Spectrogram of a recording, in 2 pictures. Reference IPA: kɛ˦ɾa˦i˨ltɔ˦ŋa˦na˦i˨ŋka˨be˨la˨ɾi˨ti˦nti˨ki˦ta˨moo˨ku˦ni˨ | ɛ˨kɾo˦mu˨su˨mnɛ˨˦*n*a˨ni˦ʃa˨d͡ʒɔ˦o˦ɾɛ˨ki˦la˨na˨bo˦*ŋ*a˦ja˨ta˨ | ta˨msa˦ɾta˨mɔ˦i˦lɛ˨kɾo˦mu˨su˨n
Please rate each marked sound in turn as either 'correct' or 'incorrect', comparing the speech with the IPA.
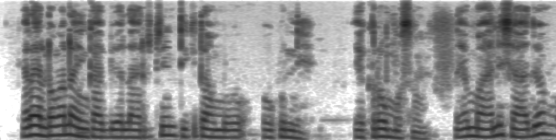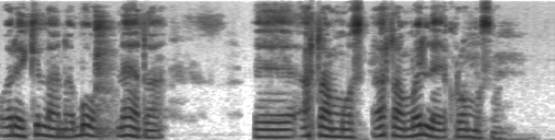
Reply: incorrect, incorrect

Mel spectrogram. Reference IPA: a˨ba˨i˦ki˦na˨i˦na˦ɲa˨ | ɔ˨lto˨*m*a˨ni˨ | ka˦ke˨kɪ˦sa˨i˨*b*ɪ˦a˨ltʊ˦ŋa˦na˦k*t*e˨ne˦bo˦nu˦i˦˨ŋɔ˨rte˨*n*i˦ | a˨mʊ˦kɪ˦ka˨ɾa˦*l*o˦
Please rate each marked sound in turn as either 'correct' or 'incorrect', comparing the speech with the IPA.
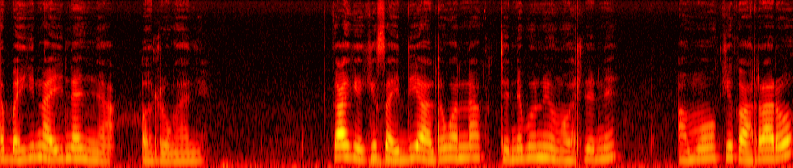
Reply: incorrect, incorrect, correct, correct, incorrect

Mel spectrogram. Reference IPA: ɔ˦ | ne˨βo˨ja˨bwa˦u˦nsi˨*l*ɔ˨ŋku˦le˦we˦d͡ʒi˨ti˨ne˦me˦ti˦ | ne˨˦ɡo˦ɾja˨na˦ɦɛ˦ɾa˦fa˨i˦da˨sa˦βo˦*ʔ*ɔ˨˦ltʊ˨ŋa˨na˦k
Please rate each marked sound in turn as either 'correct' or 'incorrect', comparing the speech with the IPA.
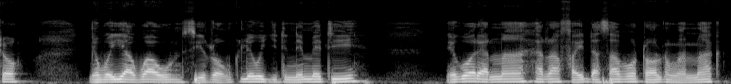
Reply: incorrect, incorrect

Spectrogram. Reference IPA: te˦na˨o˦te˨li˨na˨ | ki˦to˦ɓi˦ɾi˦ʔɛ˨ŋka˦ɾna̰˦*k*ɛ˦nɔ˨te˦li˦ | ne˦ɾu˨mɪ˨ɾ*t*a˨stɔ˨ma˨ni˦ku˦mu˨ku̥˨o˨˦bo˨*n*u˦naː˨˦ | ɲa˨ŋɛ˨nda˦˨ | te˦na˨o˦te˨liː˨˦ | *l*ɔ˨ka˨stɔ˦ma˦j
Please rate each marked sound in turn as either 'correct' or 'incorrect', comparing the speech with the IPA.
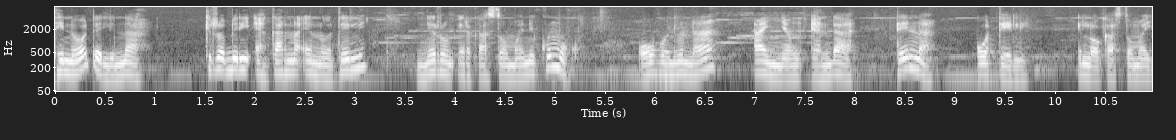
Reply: incorrect, incorrect, correct, correct

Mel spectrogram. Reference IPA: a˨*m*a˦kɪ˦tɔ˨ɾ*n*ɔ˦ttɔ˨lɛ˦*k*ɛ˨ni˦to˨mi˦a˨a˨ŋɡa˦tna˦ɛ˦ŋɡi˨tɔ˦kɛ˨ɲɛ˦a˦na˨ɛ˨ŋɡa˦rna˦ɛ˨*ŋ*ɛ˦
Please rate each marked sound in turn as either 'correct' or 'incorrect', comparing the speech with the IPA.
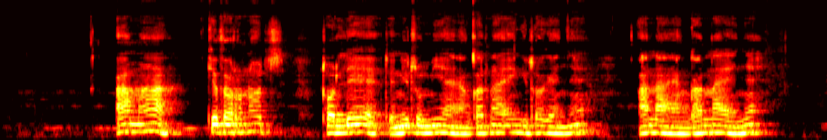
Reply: correct, correct, incorrect, incorrect

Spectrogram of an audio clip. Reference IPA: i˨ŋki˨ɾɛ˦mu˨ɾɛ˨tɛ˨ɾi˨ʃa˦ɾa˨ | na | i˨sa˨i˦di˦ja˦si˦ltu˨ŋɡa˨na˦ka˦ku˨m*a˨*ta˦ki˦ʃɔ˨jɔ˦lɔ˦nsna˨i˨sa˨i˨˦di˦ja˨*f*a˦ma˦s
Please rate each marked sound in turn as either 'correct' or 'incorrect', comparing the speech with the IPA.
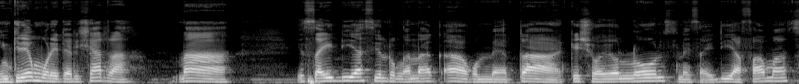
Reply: incorrect, correct

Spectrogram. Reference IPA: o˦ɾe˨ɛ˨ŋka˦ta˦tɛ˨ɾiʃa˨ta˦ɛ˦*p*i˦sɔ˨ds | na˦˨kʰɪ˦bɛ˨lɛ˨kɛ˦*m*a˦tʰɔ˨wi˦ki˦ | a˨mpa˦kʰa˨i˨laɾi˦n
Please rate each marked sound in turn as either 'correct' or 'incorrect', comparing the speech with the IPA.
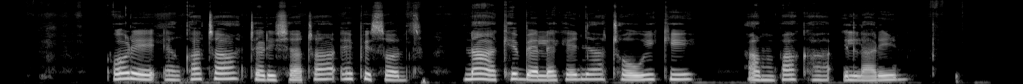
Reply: correct, incorrect

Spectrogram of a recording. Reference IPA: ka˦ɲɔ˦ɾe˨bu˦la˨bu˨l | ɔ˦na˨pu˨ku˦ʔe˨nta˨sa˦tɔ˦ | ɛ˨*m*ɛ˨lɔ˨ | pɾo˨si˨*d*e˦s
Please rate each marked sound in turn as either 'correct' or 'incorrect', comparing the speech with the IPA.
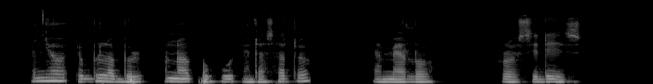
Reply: correct, correct

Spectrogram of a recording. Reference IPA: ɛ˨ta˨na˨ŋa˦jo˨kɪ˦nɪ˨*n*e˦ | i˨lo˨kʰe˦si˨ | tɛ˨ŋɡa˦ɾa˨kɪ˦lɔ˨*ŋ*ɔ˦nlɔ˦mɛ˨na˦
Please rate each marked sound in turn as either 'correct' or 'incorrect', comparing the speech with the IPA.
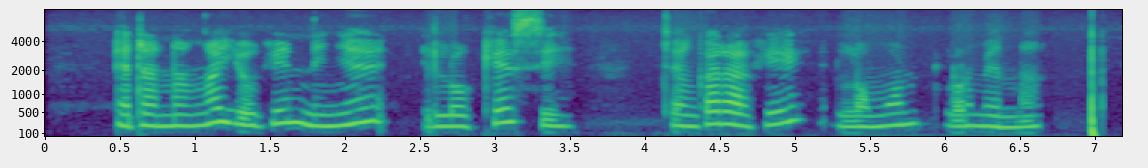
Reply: incorrect, incorrect

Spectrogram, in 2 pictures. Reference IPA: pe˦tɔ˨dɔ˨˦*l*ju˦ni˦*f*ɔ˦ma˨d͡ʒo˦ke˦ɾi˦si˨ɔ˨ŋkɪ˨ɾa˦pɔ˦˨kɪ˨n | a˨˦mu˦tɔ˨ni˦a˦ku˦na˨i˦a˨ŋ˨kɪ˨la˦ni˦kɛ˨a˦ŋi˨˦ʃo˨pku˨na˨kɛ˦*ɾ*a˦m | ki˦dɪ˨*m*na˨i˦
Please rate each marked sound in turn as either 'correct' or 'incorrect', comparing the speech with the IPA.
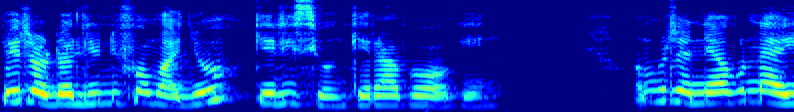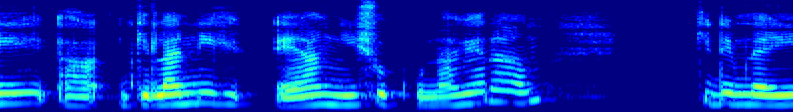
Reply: correct, correct, correct, correct

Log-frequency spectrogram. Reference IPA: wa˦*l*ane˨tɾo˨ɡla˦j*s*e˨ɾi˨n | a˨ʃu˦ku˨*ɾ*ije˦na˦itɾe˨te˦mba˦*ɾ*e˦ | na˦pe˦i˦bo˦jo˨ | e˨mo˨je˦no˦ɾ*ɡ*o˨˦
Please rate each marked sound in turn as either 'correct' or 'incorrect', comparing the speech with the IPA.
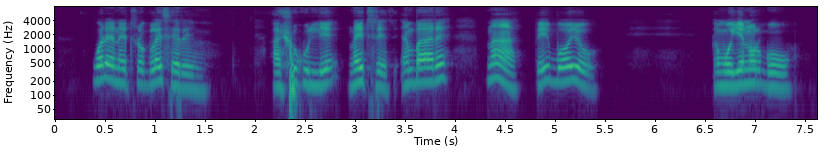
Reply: incorrect, correct, incorrect, correct, correct

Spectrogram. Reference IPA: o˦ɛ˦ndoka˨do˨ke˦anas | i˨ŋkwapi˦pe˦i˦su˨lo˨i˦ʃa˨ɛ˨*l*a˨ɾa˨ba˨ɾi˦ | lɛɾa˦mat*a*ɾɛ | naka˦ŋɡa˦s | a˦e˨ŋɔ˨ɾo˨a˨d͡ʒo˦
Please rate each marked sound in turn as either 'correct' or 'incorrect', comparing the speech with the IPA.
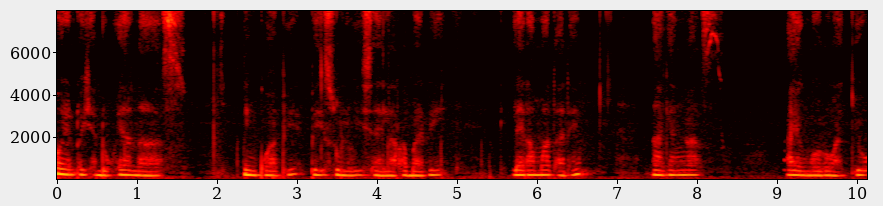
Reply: correct, correct

